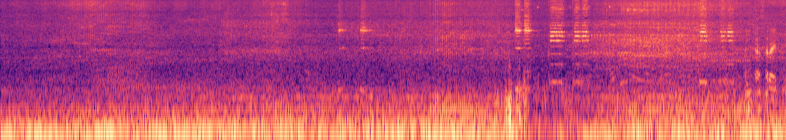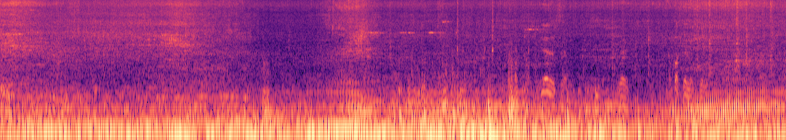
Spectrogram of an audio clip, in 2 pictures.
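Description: Maruti Suzuki A-Star on the move, its engine and road noise a steady low rumble inside the cabin. About ten seconds in, a vehicle horn toots several short times.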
